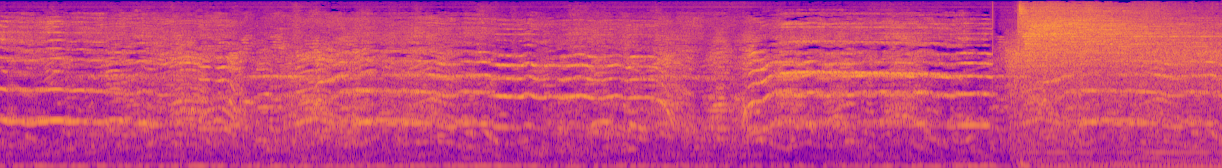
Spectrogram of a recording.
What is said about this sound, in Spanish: Sí, como aquella señora que en una manifestación en Madrid se hacía oír sin necesidad de ningún megáfono.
